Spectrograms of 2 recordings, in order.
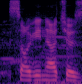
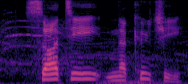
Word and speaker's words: Sati Nakuchi: Grandma just confirmed our pronunciation is not Soggy Nachos. It is Sati Nakuchi.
